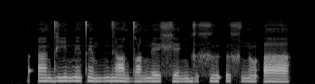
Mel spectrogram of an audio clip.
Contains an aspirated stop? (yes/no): no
